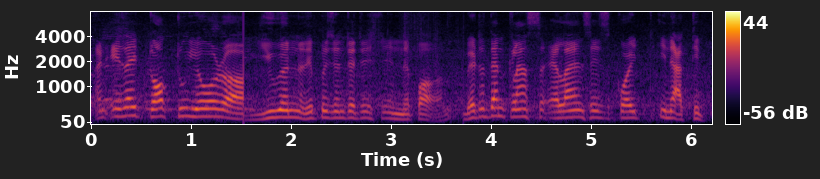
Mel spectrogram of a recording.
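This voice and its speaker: A man's voice: sits high, normal speed. A man interviewing, asking direct questions in non-native English. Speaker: interviewer, financial literacy worker. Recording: outdoor recording with crowd noise.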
